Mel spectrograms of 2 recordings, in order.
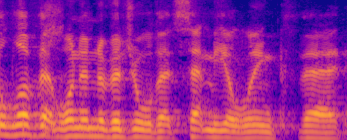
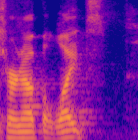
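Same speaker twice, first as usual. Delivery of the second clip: ordinary talk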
